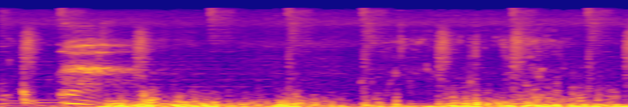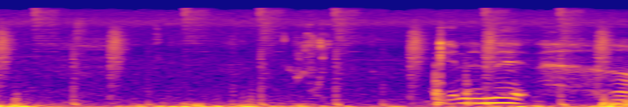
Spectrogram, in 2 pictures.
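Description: Water splashing and knocking as a hooked redfish thrashes at the surface beside a small boat while a landing net is worked into the water, over a low rumble. A short vocal exclamation comes near the start and another near the end.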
